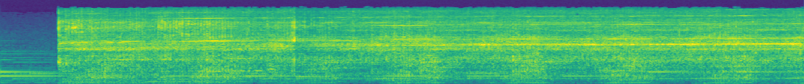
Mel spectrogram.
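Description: Electric hand mixer switched on about a second in and running steadily with a high motor whine, its wire beaters whisking eggs and sugar in a stainless steel bowl.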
